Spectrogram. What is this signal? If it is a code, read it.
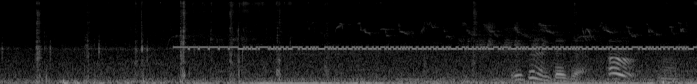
RTTY (75 baud, 170 Hz shift), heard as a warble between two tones, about 2100 Hz centre, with the noise of a park. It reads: DIMARTS NA CIRA I EN ROGER ANIRAN A …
